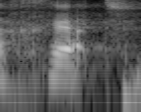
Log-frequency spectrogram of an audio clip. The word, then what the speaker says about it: het: so let's pronounce the het and it's that scratchy feeling in the back of your throat pet if it's not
